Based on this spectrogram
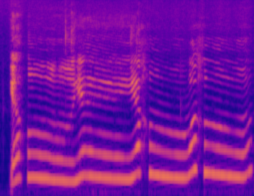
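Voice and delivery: strained high celebratory whoops; high cheer from the throat. Pretend. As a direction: cheer like a tiny excited mascot. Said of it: "I wasn't speaking from my stomach, and I was using my throat".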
